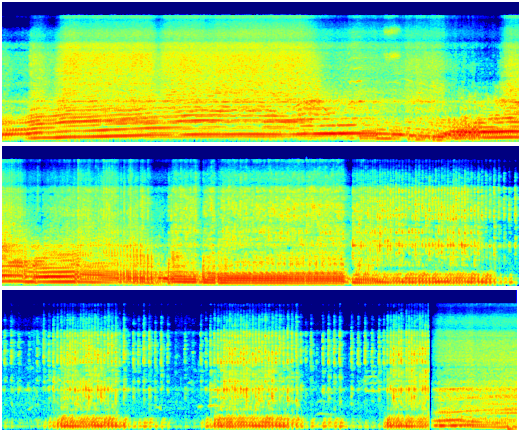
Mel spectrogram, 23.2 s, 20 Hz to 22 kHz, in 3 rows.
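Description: Suzuki Jimny off-road 4x4 engines revving hard, the pitch rising and falling, while pushing through deep muddy river water. In the last several seconds the sound drops away and comes back several times.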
